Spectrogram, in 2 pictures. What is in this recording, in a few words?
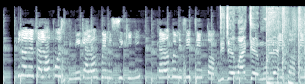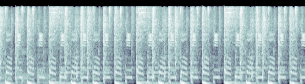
Beat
